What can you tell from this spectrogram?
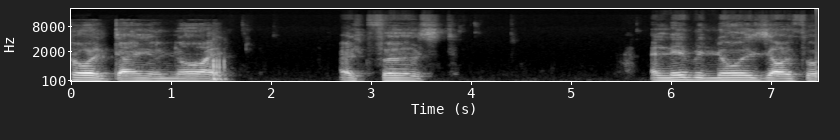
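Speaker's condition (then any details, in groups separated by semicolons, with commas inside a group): Cerebral palsy; talks slowly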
